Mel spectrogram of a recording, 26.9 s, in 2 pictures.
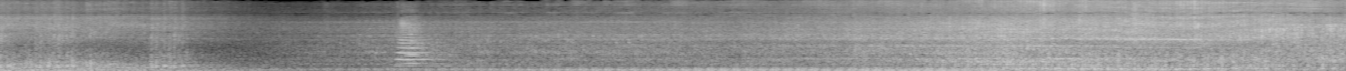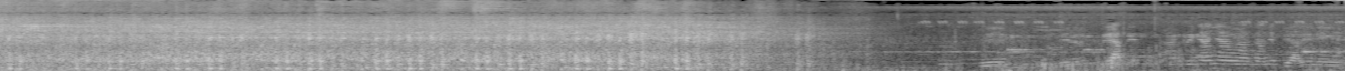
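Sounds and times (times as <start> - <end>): train wheels clickety-clack on rails: 0.0 - 2.3, 5.5 - 22.4
locomotive engine drone: 2.6 - 15.0.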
